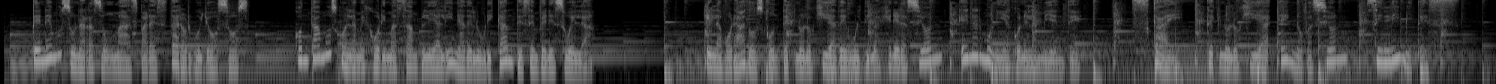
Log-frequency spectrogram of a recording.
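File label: Spanish, female, commercial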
